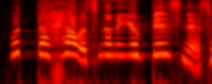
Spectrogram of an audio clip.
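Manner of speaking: loud, high angry retort; angry drunk. Retold or imitated. Drunk laborer angrily rebuffs the old man, loud. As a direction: bark him off, annoyed.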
